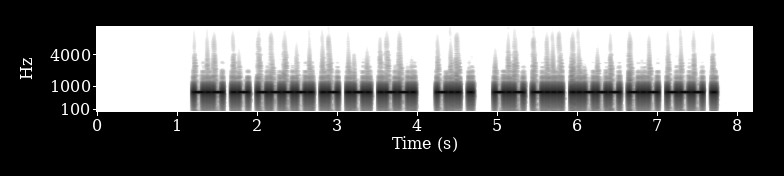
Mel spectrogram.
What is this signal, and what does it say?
Morse code, heard as a keyed tone, about 30 wpm, 700 Hz. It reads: KA9ARP DE KB2KOE
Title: USA Callsign DE Callsign - 6 Characters - 30wpm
